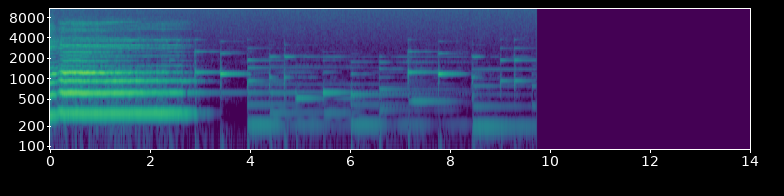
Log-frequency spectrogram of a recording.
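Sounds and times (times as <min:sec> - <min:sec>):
soft piano notes and chords: 0:00.0 - 0:09.8.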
